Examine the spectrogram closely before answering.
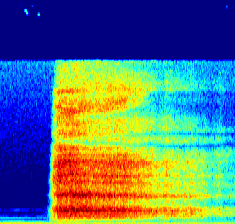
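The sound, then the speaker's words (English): A slow, deep breath drawn during a guided relaxation exercise. It begins after a short quiet pause and continues as one long, airy, soft rush of air to the end, over a low, steady hum. “Relax into the fluffy cloud and breathe like a dragon, in and out.”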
